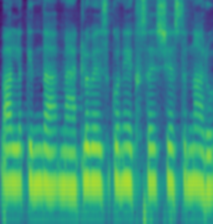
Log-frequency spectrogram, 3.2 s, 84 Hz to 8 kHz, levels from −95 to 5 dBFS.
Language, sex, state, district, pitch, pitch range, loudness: Telugu, female, Andhra Pradesh, Guntur, 195 Hz, 190-200 Hz, -14 LUFS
